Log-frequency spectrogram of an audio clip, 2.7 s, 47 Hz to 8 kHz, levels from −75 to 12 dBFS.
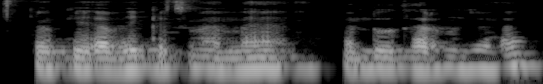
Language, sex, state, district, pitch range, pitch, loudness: Hindi, male, Bihar, Gaya, 120-125 Hz, 120 Hz, -24 LUFS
